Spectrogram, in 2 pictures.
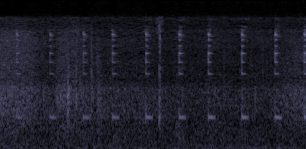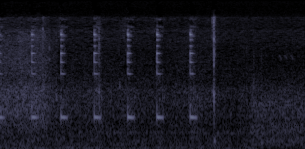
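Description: A small electronic device beeps at a steady pace.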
